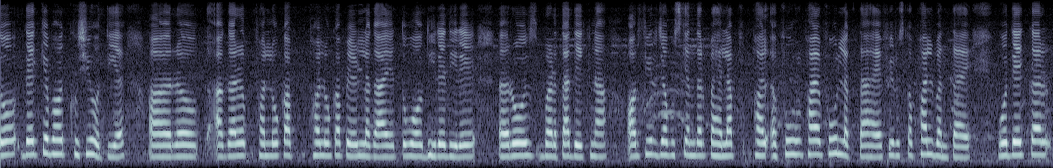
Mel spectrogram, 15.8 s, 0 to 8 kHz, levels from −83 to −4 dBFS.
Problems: constant background noise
